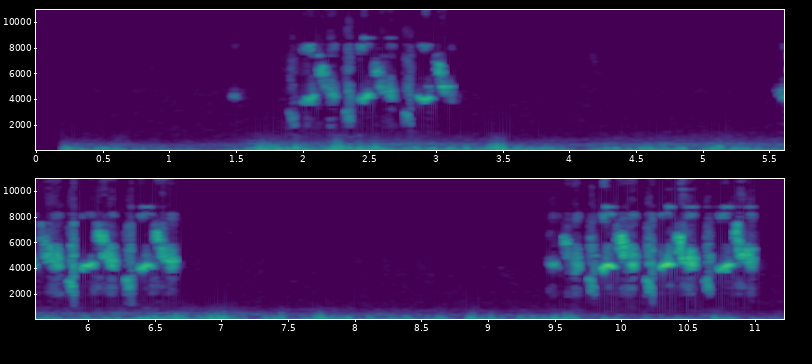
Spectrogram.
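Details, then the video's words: Red crossbill singing: three short bursts of rapid, high chirping notes, each about a second long, spaced roughly four seconds apart, over a steady low rumble of background noise. "تغريد طائر الهزار red crossbill singing"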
